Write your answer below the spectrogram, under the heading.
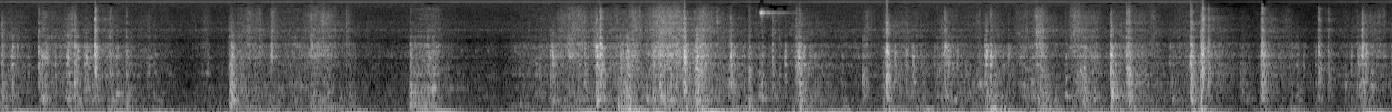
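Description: A rag rubbing and scrubbing the plastic elevator of a Fisher-Price toy garage, with a coat sleeve brushing against the microphone. The rubbing comes with many small clicks and a low rumble.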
